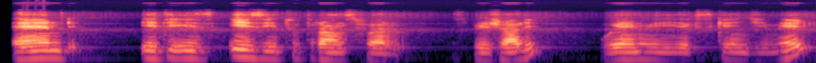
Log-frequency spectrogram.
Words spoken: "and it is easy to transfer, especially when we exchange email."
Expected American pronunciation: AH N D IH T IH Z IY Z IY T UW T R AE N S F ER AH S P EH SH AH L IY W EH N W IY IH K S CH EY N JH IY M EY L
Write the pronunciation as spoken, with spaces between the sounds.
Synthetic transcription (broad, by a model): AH N D IH T IH Z IY Z IY T UW T R AE N S F ER S P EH SH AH L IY W EH N W IY IH K S CH EY N JH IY M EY L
